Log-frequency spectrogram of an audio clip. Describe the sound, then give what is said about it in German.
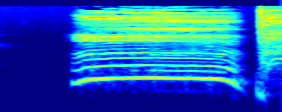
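A person imitates how a rutting stag sounds at night with a single long, steady, droning groan of over a second, loud, trailing off before a brief second vocal sound begins. “Äh, noch nicht, aber vielleicht könntest du mir so einen Hirsch mal vormachen, wie der nachts klingt.”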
